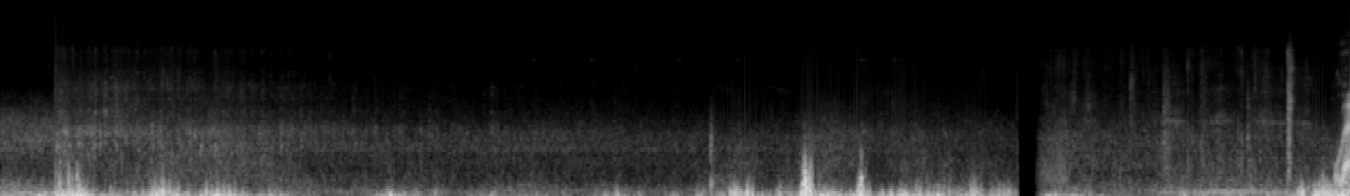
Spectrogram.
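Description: Wind buffeting the microphone in uneven gusts of low rumble, with a few short knocks near the middle. The sound cuts out for an instant about three-quarters of the way through.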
